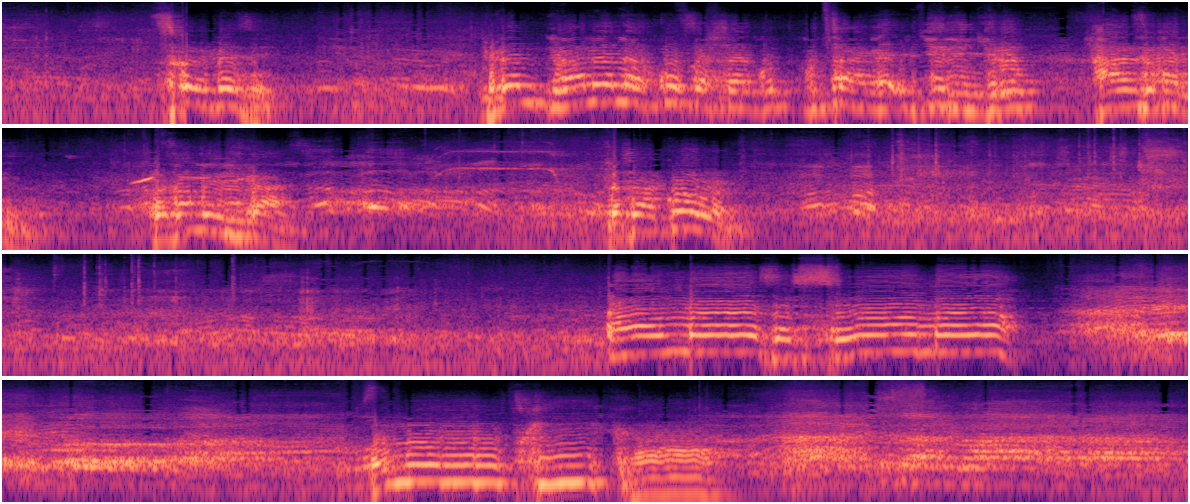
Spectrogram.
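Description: A young man shouts with animation into a microphone over loudspeakers outdoors.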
